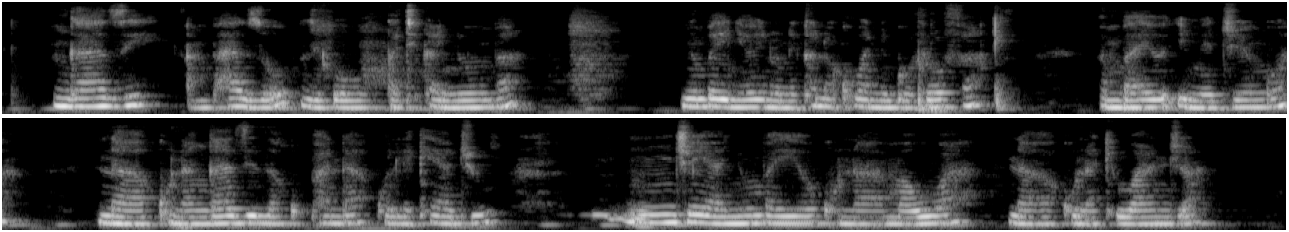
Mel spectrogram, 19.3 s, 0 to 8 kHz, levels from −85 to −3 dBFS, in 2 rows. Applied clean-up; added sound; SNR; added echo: none; none; none; reverberation time 0.4 s.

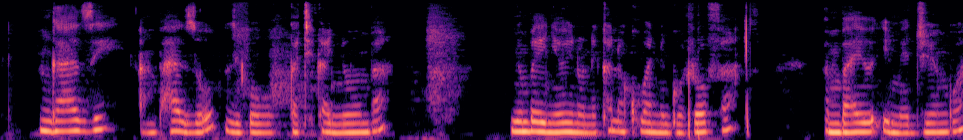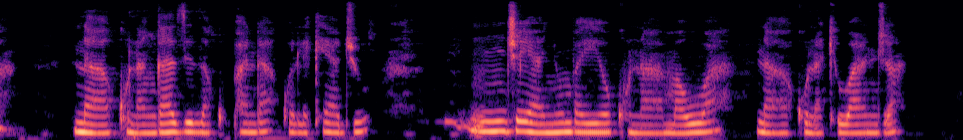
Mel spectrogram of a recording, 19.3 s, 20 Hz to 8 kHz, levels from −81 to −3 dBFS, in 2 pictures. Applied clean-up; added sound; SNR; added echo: none; none; none; none.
